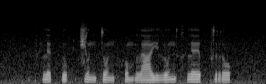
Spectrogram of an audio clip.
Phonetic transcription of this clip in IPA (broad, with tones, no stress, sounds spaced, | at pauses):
pʰ l e˨˩ k̚ l u˦˥ k̚ t͡ɕ u˩˦ n t o˩˦ n h o˨˩ m l aː˧ j l u˥˩ n kʰ l eː˥˩ p̚ k r o˦˥ k̚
